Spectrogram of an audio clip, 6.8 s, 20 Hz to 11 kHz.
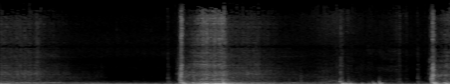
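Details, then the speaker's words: Abandoned 1986 Ford Ranger XLT Super Cab 4x4, sat 16 years, fuel leak patched: starter churns in short bursts with gaps, engine never settles; ignition switch cutting out because its plug was coming out on the back side, later fixed. "apparently the ignition screwed up to let it back it shuts off the ignition so but it runs Ford Ranger all right got the ignition switch problem taken care of just the plug was coming out on the back side"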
